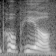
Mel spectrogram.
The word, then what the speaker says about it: Popeil: say his last name oh my gosh ron popeil the father of infomercials and i gotta tell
